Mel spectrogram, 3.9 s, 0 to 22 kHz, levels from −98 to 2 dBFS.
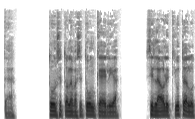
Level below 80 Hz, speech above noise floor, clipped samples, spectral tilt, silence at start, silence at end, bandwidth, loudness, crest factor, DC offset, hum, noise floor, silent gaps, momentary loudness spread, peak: -38 dBFS; over 75 dB; under 0.1%; -6 dB/octave; 0.1 s; 0 s; 16 kHz; -16 LUFS; 16 dB; under 0.1%; none; under -90 dBFS; 0.37-0.98 s, 2.45-2.93 s; 17 LU; 0 dBFS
